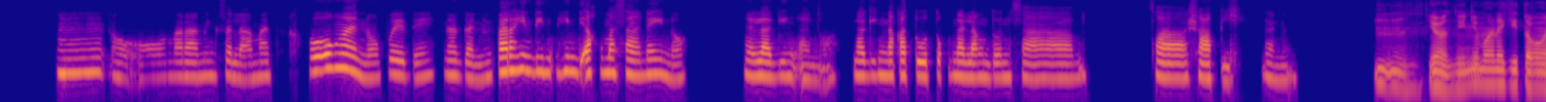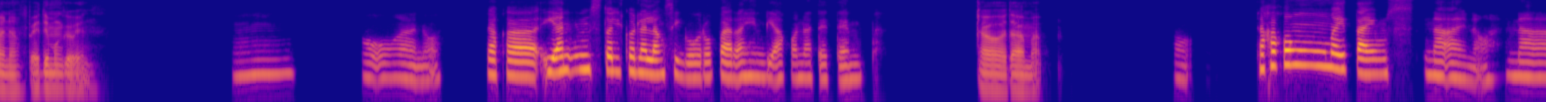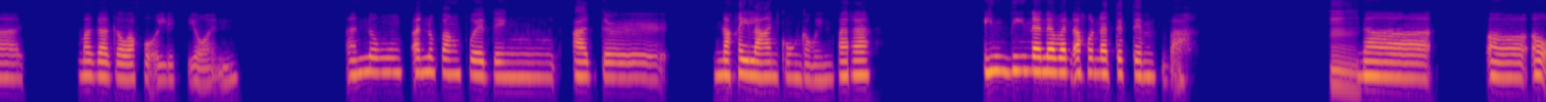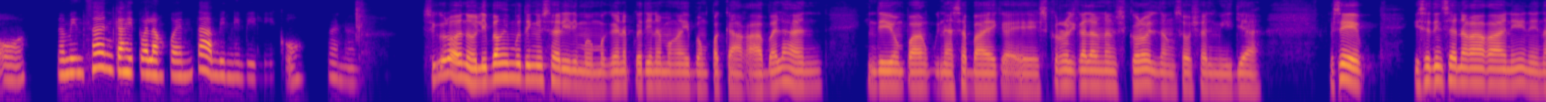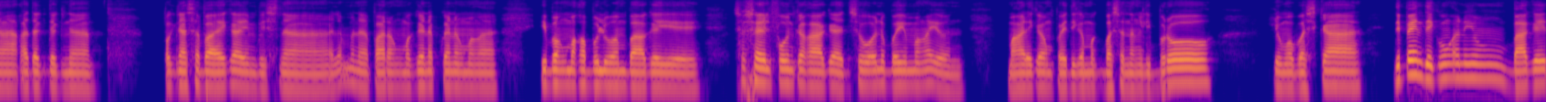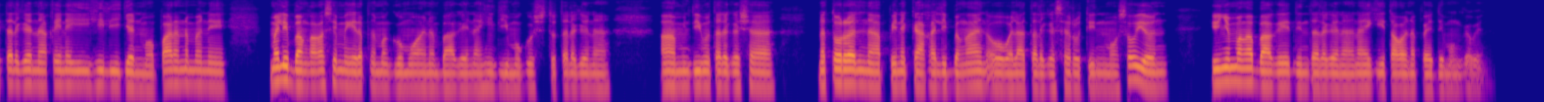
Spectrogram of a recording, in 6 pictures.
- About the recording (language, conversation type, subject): Filipino, advice, Paano ko mapipigilan ang impulsibong pamimili sa araw-araw?
- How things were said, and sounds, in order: other background noise; tapping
